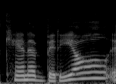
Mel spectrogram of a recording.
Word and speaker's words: cannabidiol: So CBD is actually I always mess up how you say it. It's cannabidiol is what it's called.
